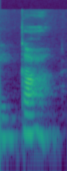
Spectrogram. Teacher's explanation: रब, काफ के ऊपर ज़बर, बगैर खींचे पढ़ेंगे, इस काफ को हम बारीक पढ़ेंगे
